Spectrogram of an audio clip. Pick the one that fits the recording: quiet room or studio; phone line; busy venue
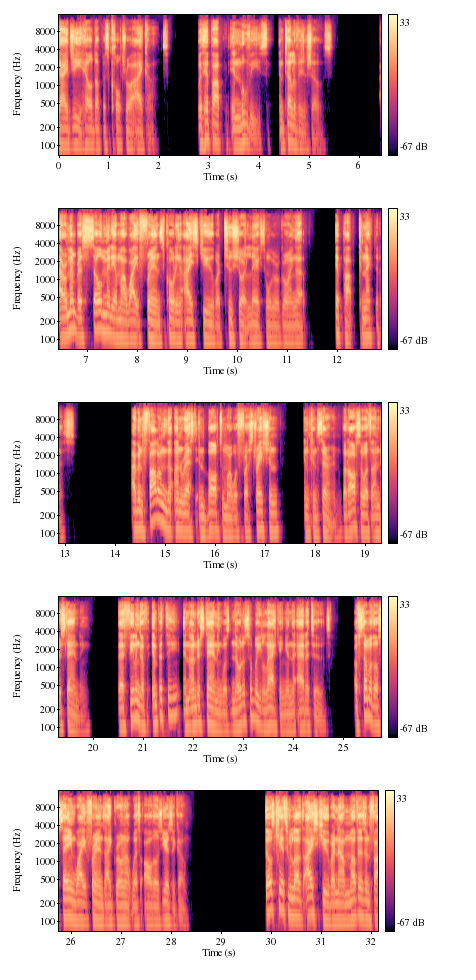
quiet room or studio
